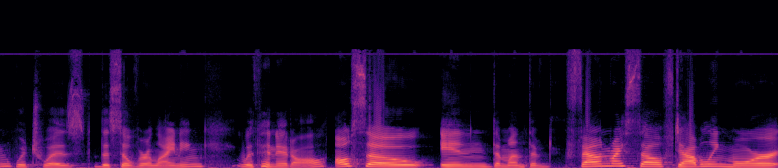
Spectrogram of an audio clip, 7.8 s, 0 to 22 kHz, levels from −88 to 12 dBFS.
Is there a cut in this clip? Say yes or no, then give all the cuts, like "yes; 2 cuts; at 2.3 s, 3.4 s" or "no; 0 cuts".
yes; 2 cuts; at 4.3 s, 5.5 s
